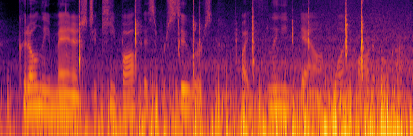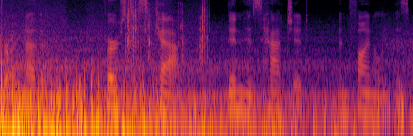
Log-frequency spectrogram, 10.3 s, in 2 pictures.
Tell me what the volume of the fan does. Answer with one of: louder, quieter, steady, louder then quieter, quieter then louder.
louder then quieter.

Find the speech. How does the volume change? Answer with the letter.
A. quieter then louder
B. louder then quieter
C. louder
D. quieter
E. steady
D.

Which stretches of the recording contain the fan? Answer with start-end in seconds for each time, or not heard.
0.0-10.2.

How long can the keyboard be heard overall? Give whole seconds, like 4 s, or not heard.
7 s.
